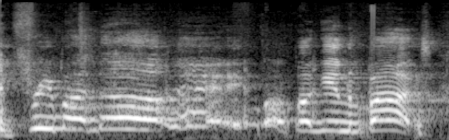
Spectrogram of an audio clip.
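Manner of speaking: high, laughing chant; teammates laughing. Retold or imitated.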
